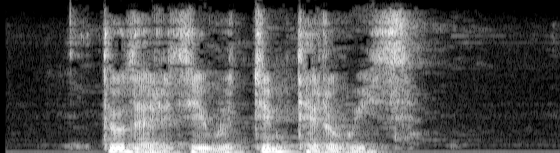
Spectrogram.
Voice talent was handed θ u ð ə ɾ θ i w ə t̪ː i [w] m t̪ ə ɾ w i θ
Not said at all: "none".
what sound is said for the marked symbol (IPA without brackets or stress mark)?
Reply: none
